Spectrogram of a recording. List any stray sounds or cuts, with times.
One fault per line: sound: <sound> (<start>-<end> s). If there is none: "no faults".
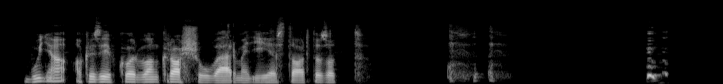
sound: cough (4.5-5.1 s)
sound: laugh (6.5-6.7 s)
